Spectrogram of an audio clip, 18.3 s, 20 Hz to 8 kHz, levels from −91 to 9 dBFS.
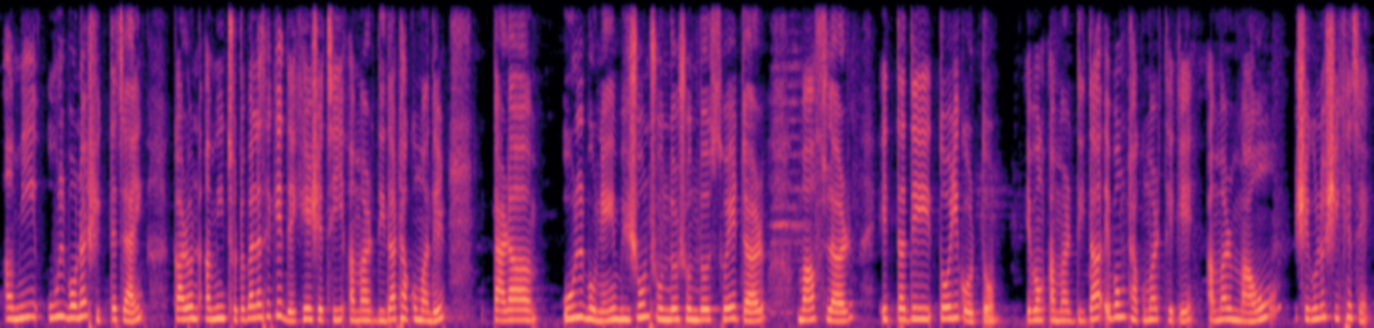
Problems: none marked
